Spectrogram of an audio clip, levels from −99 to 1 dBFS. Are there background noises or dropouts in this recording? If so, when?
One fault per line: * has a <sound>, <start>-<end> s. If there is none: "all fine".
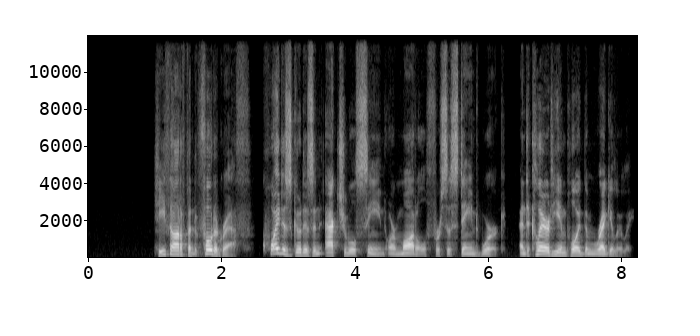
all fine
